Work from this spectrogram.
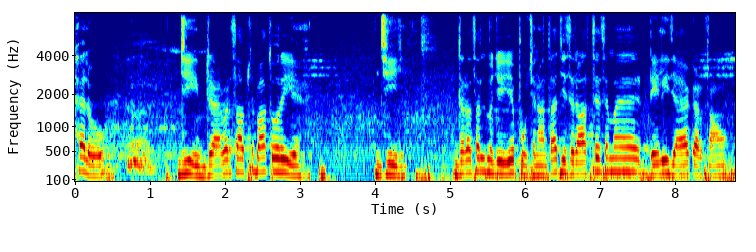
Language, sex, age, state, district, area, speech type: Urdu, male, 18-30, Uttar Pradesh, Shahjahanpur, urban, spontaneous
